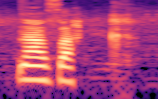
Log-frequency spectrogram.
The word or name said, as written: nazak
